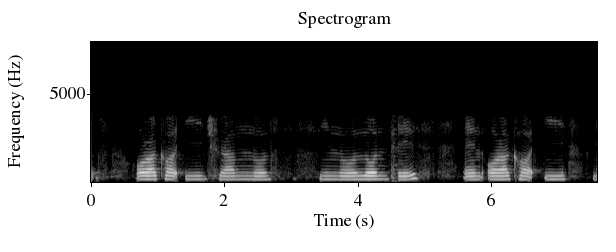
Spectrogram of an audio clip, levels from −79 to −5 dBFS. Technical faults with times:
0.00-7.60 iLBC codec
4.51-4.68 lost iLBC frames

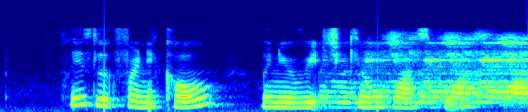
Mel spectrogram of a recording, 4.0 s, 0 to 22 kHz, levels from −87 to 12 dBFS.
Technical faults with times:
0.00-3.96 Bluetooth LC3 compression
0.78-0.81 overlapping chunks
1.11-1.14 lost LE Audio frames
1.81-1.83 overlapping chunks
2.37-3.96 feedback echo between two devices
2.83-2.86 overlapping chunks

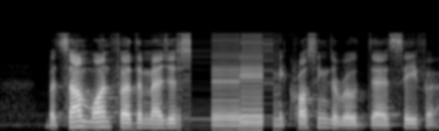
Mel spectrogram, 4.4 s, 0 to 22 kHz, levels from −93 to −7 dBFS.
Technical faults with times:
1.77-2.79 robotic sound from repeated short buffers

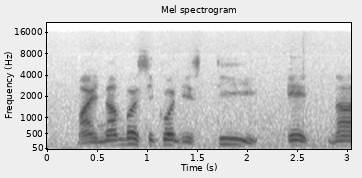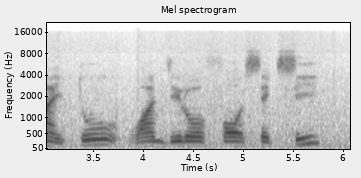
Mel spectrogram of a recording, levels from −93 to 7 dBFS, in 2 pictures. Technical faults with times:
0.09-0.29 comfort noise in place of the background

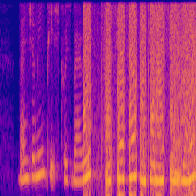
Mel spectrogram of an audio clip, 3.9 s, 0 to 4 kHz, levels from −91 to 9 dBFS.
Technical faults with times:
1.66-3.92 mu-law and A-law mixed up

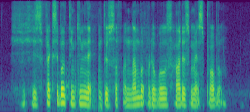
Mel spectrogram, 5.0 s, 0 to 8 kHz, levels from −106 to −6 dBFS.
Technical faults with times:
1.83-2.02 VoIP packet loss concealed by the speech codec

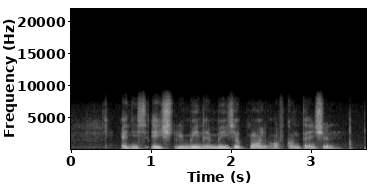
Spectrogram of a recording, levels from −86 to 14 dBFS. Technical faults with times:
0.79-0.86 short concealed packet loss

